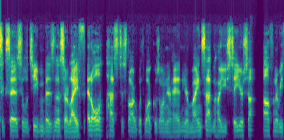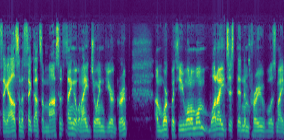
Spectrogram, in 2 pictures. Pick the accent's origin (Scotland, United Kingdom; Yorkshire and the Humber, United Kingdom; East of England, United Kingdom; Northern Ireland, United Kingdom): Northern Ireland, United Kingdom; we're both from Northern Ireland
